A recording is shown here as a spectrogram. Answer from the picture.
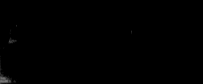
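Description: Near silence with a single faint click a little over a second in: a computer mouse clicked to advance a presentation slide.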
